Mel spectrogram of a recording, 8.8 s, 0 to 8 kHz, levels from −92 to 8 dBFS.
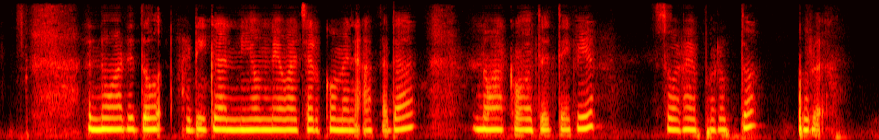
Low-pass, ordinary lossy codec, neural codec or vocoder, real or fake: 7.2 kHz; AAC, 32 kbps; codec, 16 kHz, 1.1 kbps, Voila-Tokenizer; fake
